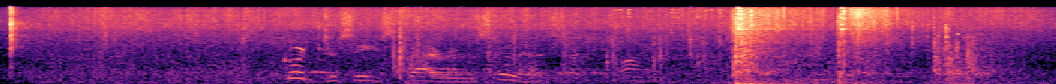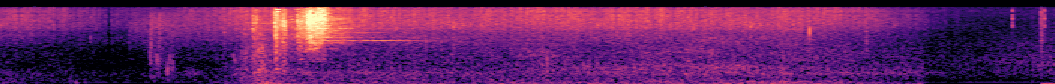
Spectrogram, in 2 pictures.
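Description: Magic crackles and hums softly in a pair of hands.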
